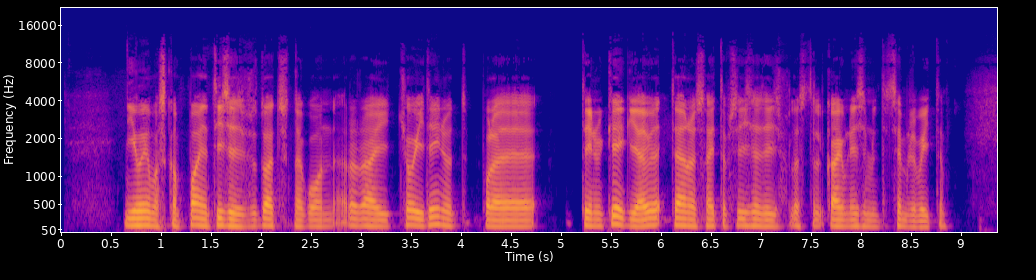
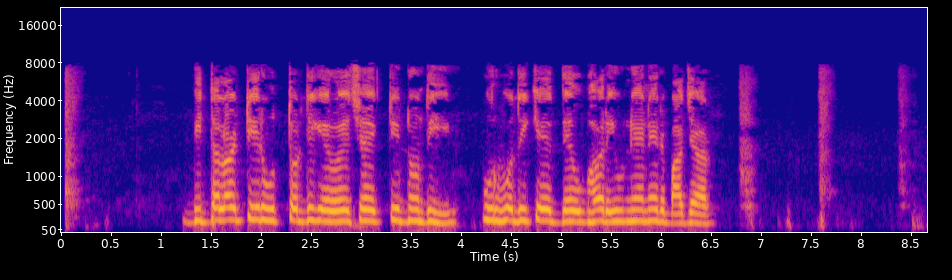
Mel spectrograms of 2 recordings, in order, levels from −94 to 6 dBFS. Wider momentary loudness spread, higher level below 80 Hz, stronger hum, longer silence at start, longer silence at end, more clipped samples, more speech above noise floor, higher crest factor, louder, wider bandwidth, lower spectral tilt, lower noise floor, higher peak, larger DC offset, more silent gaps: first, 10 LU vs 7 LU; about the same, -56 dBFS vs -52 dBFS; neither; first, 0.65 s vs 0.05 s; second, 0.5 s vs 1 s; neither; second, 34 dB vs 56 dB; first, 18 dB vs 12 dB; second, -19 LUFS vs -13 LUFS; first, 10.5 kHz vs 8 kHz; about the same, -6.5 dB/octave vs -6 dB/octave; second, -53 dBFS vs -68 dBFS; about the same, -2 dBFS vs -2 dBFS; neither; neither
